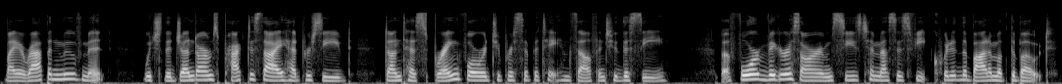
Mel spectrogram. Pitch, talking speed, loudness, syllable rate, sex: 190 Hz, 200 wpm, -18 LUFS, 6.1 syllables/s, female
